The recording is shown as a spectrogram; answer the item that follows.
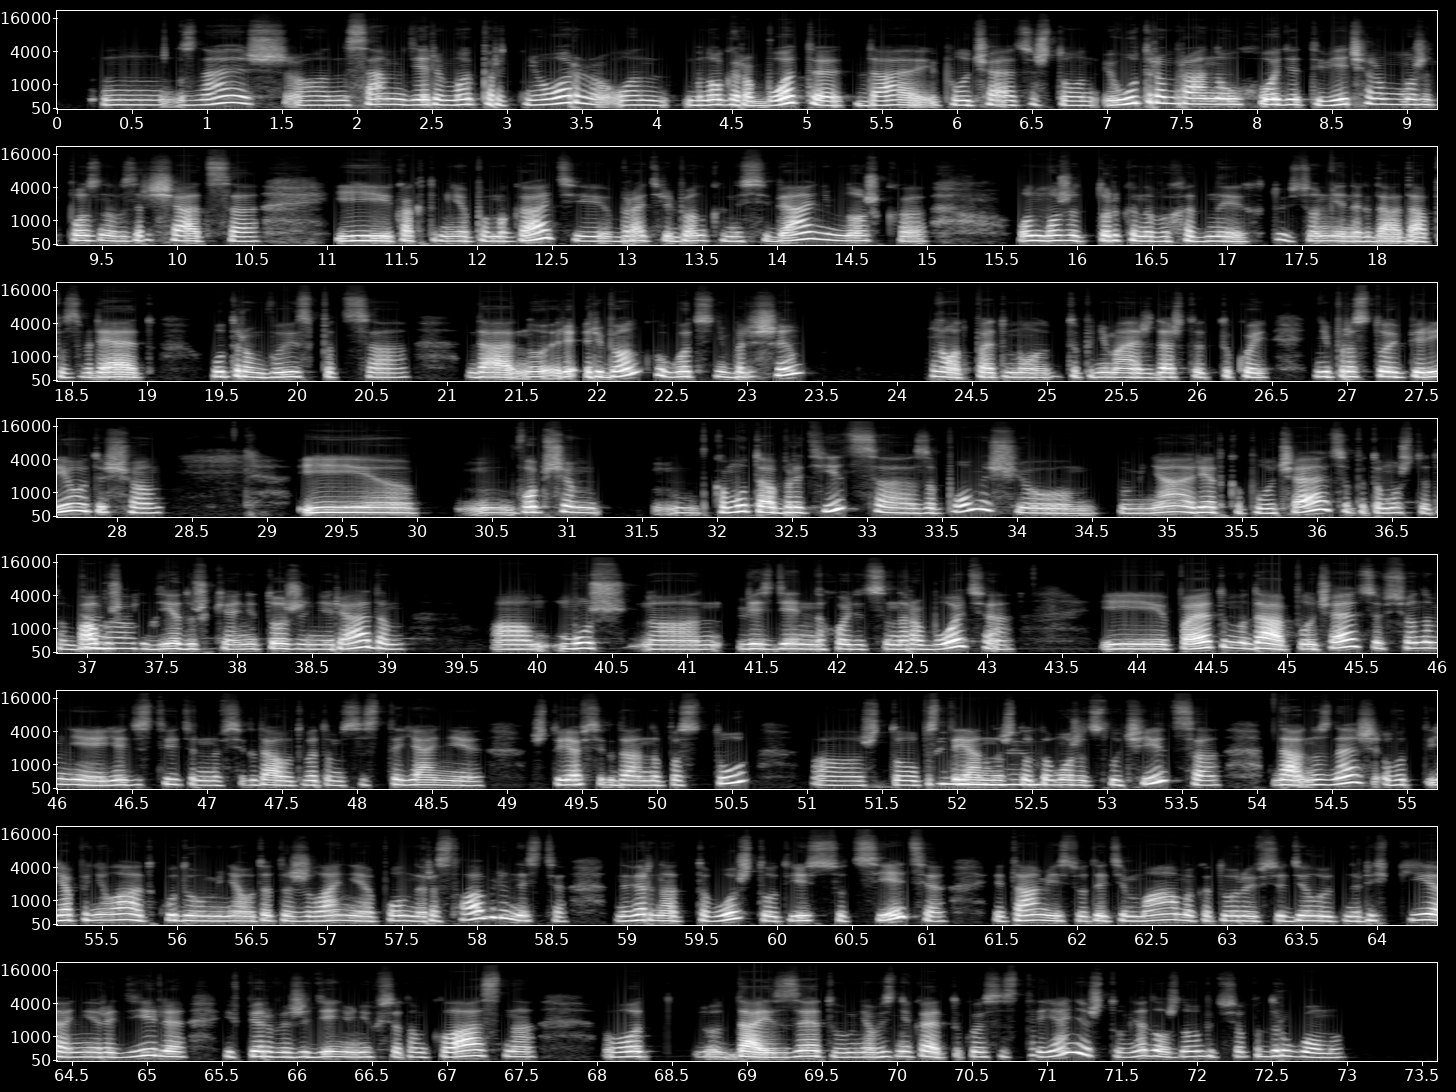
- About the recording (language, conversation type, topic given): Russian, advice, Как справиться с постоянным напряжением и невозможностью расслабиться?
- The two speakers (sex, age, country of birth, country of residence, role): female, 30-34, Russia, Estonia, advisor; female, 40-44, Russia, Italy, user
- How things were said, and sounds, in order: other background noise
